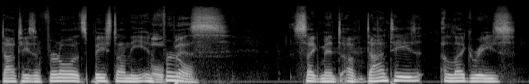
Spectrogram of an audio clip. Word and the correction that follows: Alighieri: How do you say that? Allegri's. – I think it's Allegri. – Dante Alighieri's epic poem, The Divine Comedy.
